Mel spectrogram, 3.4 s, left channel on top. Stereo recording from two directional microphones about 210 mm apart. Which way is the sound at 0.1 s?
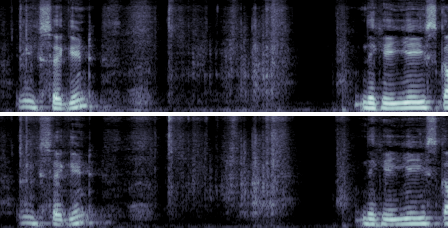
35° left (ahead or behind).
